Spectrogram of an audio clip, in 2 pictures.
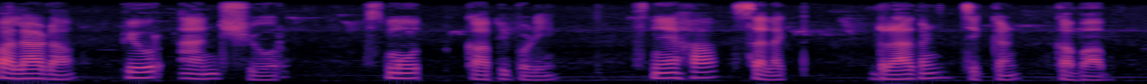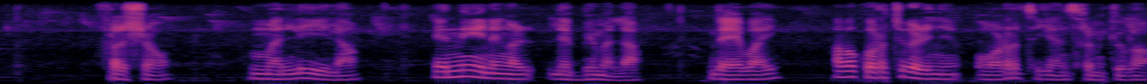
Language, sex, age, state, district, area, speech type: Malayalam, male, 18-30, Kerala, Wayanad, rural, read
